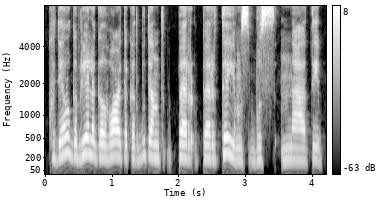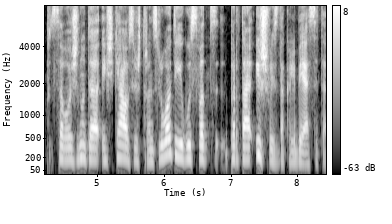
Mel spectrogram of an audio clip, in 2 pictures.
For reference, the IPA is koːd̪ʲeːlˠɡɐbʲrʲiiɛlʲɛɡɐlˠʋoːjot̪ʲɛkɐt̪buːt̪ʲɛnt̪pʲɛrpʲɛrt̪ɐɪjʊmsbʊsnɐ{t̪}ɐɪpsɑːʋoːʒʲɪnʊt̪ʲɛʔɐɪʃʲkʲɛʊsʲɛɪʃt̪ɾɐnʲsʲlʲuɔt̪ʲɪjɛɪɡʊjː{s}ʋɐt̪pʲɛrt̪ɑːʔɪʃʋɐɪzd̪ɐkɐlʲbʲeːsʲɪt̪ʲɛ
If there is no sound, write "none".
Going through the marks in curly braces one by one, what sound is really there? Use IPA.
t̪, s

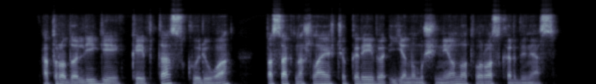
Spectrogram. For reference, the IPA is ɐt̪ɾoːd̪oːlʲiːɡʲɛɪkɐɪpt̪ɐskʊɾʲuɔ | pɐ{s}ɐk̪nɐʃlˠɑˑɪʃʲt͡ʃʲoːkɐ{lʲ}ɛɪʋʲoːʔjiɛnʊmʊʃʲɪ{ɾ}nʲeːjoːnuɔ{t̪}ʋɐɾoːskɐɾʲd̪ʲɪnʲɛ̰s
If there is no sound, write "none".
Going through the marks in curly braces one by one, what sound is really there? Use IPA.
s, ɾʲ, none, t̪

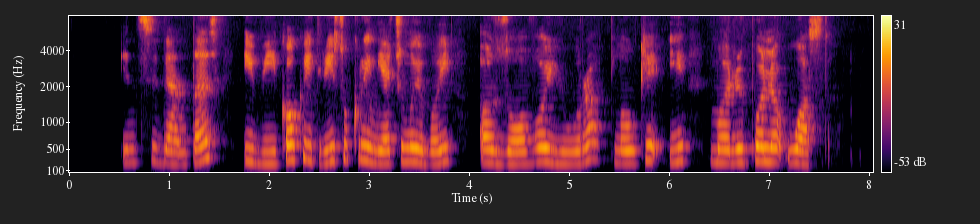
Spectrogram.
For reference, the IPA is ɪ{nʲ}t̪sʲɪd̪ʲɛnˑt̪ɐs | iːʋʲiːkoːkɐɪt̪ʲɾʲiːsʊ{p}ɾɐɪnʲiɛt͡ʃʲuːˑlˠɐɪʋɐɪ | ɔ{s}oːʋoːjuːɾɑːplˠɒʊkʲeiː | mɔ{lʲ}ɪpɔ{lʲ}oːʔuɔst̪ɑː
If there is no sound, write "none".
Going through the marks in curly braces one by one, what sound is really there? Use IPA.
nʲ, k, z, ɾʲ, lʲ

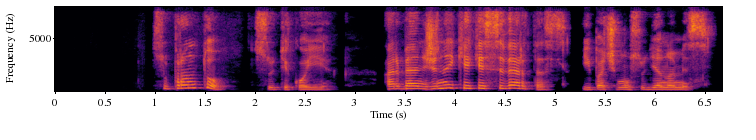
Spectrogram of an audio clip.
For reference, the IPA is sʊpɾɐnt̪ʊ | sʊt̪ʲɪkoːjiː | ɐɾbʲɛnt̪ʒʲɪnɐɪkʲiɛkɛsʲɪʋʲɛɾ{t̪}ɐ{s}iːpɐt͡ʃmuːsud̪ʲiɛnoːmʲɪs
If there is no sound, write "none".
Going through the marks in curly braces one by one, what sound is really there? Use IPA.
t̪, s

